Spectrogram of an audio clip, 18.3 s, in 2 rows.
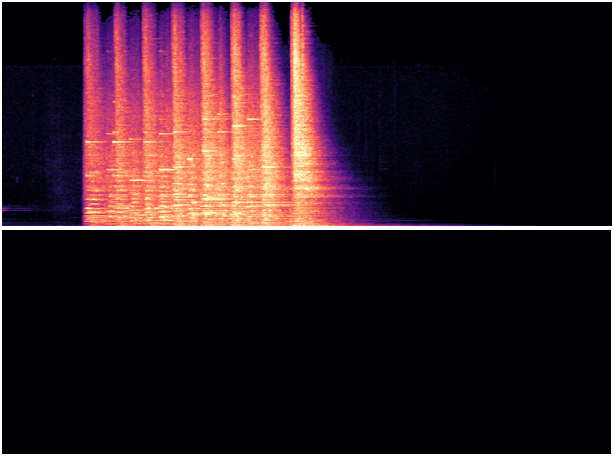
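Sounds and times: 
ballet exam music for battements tendus: 1.2 - 5.6.

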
